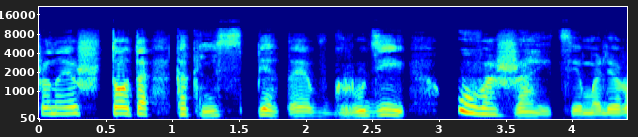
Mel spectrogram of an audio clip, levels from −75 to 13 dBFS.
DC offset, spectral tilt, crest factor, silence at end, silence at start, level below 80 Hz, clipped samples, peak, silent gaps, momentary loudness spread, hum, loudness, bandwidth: under 0.1%; -3.5 dB/octave; 18 dB; 0 s; 0 s; -78 dBFS; under 0.1%; -4 dBFS; 3.07-3.12 s; 10 LU; none; -23 LUFS; 13.5 kHz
